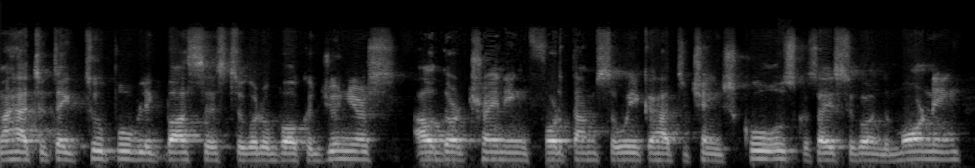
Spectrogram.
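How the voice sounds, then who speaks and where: A man in his thirties, originally from Argentina, speaks as a podcast guest with a mellow, warm tone. He talks in a relaxed, storytelling way, filling pauses with "um" and "you know". His pitch sits in an ordinary middle range. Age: 30s. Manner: relaxed, conversational storytelling with many "um"s. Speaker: guest, former pro player and coach. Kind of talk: casual interview.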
